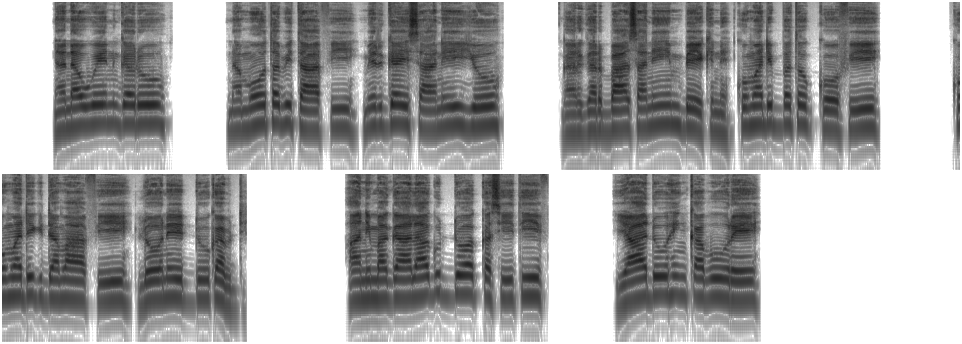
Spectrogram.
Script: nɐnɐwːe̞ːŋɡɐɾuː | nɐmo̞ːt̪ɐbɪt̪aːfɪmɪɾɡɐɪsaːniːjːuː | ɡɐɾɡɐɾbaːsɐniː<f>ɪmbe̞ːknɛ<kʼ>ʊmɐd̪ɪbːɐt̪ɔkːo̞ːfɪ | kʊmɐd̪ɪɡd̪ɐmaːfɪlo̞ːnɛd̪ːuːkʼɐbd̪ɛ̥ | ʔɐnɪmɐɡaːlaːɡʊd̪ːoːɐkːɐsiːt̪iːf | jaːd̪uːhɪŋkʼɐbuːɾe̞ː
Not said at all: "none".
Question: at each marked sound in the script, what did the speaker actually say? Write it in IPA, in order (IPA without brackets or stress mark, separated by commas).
h, k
